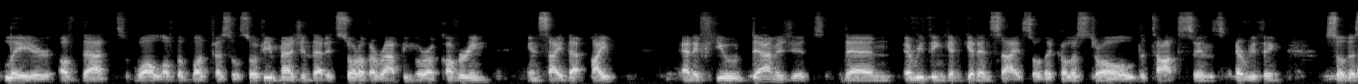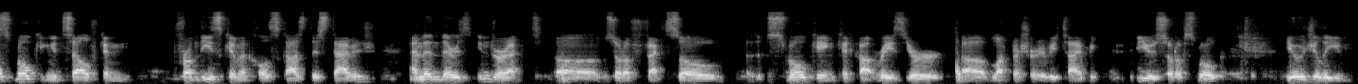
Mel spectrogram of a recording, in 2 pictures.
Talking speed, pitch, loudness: 165 wpm, 285 Hz, -14 LUFS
